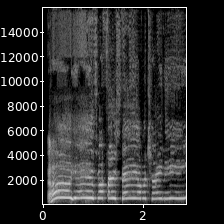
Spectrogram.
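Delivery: very high, loud, gushing trainee voice; hammed-up bubbly newbie; mock excited trainee. Mocking an overeager trainee on first day, squealing excitedly. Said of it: "excited and happy and like".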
